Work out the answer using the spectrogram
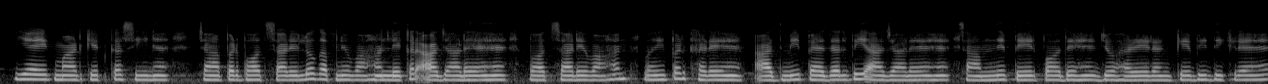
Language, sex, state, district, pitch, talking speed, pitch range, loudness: Hindi, female, Bihar, Araria, 210 Hz, 205 wpm, 205-215 Hz, -26 LUFS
